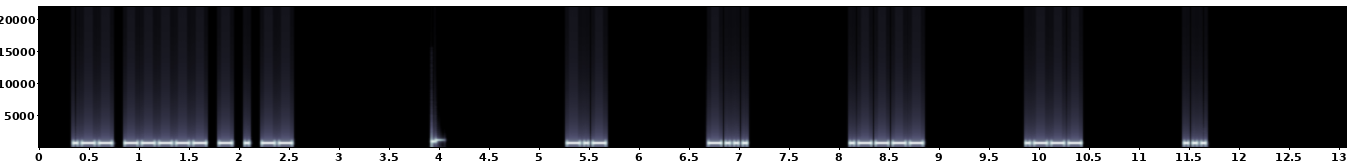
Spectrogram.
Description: Morse code, heard as a keyed tone, about 28 wpm, spaced as for 12 wpm, 700 Hz. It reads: W0TEM KB1JS
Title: USA Call Signs - 5 Characters - 8x Character Spacing - 28wpm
